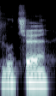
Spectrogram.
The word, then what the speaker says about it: Luce: by the way it's Lucha it's the Italian word for light that they went for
